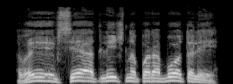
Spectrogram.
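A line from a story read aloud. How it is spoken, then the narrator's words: Shouting. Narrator (Russian): крикнул Мейсон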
